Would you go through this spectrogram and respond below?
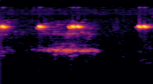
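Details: A cricket indoors at night, heard very close to a microphone, gives high, thin chirps in short bursts against a quiet background.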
